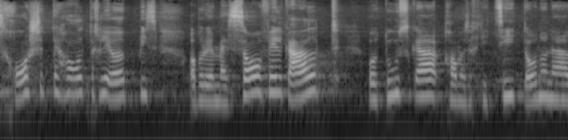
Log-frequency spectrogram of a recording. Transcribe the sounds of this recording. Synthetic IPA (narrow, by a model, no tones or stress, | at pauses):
sχɔʃtət̚dɛɦɑltəχliœpːis | ʔɑbəɾʋɛnməsofɪlɡælt | ʋɔtuːskæːχɑməsɪχd̥it͡siːtːonona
